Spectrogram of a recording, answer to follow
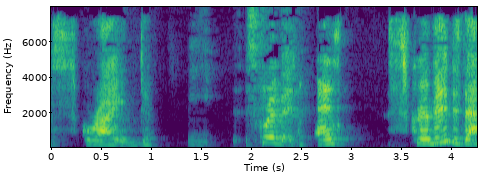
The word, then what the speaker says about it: Scribd: He taught me about an app called Scribd. Scribd. Scribd, is that how you say it? S-C-R-I-B-D.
